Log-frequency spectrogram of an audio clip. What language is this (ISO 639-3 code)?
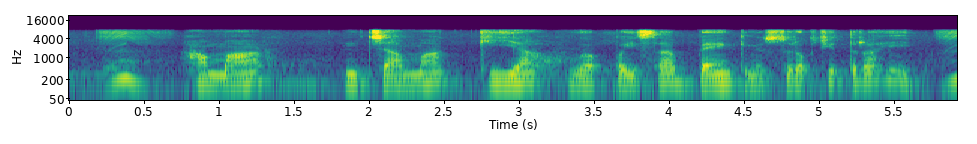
bho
